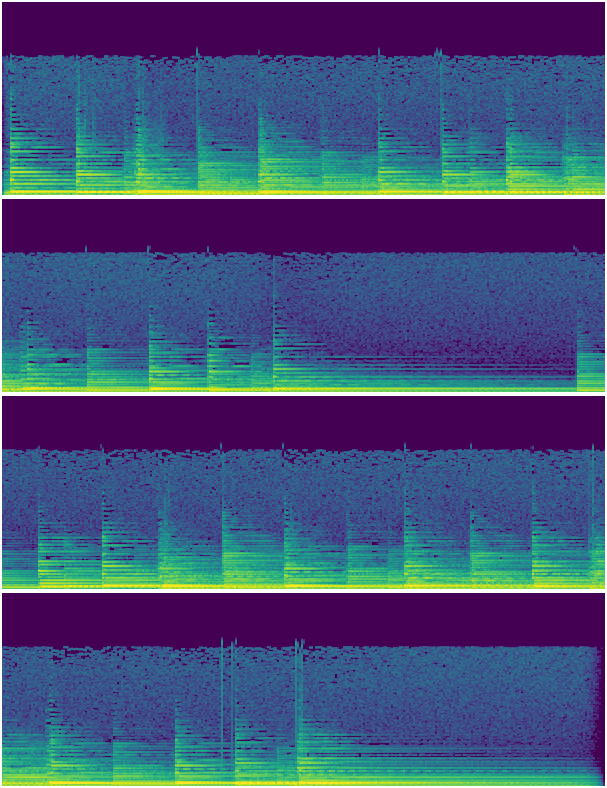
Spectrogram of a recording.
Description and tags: Piano Piece (from Million Words)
